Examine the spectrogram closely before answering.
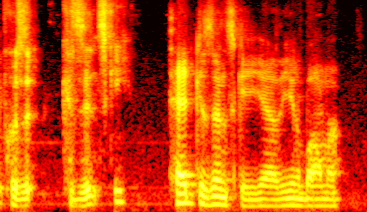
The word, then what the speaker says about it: Kaczynski: Kaczynski?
